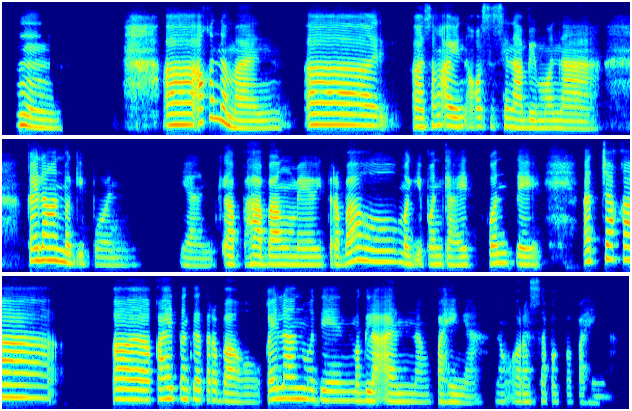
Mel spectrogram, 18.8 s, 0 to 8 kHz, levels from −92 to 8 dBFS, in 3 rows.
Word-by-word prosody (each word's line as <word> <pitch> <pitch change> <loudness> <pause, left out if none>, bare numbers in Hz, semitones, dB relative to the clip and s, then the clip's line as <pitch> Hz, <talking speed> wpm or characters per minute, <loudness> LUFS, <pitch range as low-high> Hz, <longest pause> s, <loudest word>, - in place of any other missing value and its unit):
Mm. 185 -7 0 1.0
Ah, 245 +4 +6
ako 390 +4 0
naman, 170 - +1 0.2
ah, 240 -1 +5 0.4
ah, 200 -1 +2
sang-ayon 215 -2 +1
ako 205 - -3
sa 200 0 -17
sinabi 175 -4 -1
mo 170 0 -4
na, 160 -2 -1 0.6
kailangan 275 0 +5
mag-ipon, 175 -5 -7 0.5
'yan. 155 -2 -13
Hab 185 -1 +1
habang 185 -1 +2
may 180 0 -4
trabaho, 245 +5 -1
mag-ipon 190 -2 -4
kahit 175 -1 -6
konti 200 -3 -3 0.4
at 250 0 -1
tsaka, 300 -1 +3 1.1
ah, 225 -1 +4
kahit 235 +1 +2
nagtatrabaho, 205 -8 -3
kailangan 245 +2 0
mo 225 -2 -6
din 200 -1 -5
maglaan 185 -2 -2
ng 170 0 -14
pahinga, 170 -4 -8 0.2
ng 175 -1 -19
oras 175 0 -11
sa - - -11
pagpapahinga. 160 -5 -19
195 Hz, 120 wpm, -22 LUFS, 175-230 Hz, 1.1 s, Ah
